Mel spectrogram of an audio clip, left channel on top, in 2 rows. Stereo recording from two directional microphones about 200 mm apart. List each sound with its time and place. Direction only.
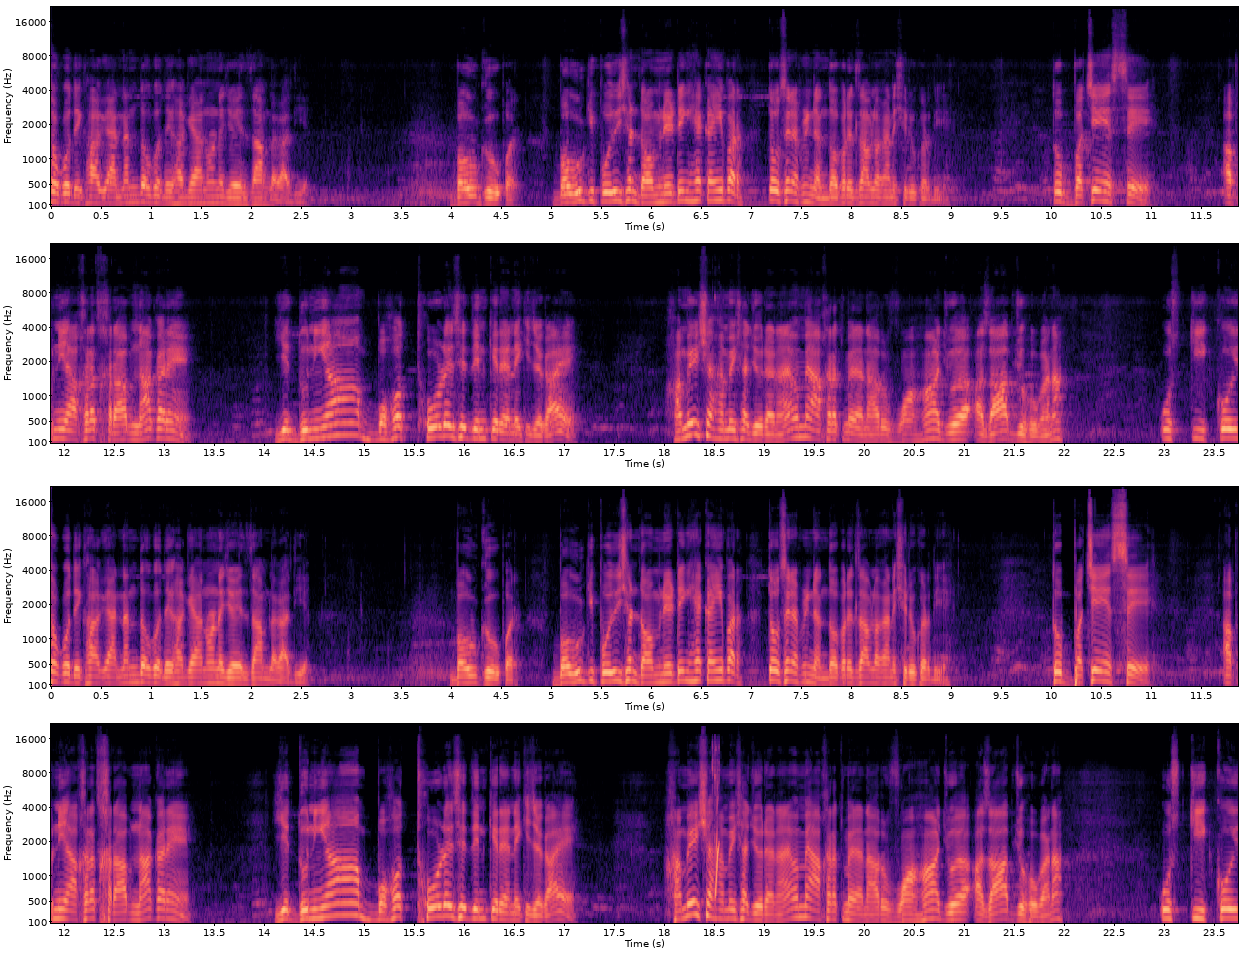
0.0 s speech: 35° right (ahead or behind)
4.0 s speech: 45° right (ahead or behind)
10.0 s speech: 45° right (ahead or behind)
18.0 s speech: 40° right (ahead or behind)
